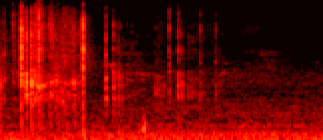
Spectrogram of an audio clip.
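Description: Plastic and metal clicks and rattles as an aerosol spray-paint can is handled and its cap worked off, a quick cluster in the first half second. Then only faint steady background.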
